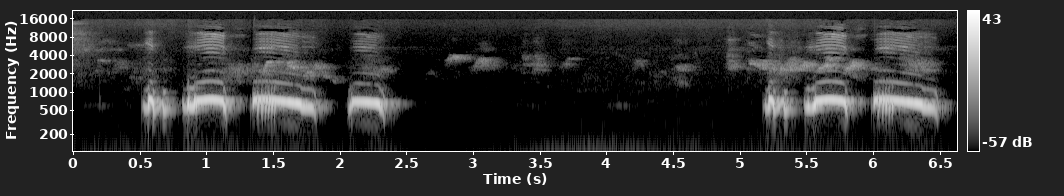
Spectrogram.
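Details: Captive spotted dove giving loud coos, recorded cleanly without other noise: a run of four short-to-long hollow coos, then about three seconds of silence, then a second matching phrase of four coos.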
